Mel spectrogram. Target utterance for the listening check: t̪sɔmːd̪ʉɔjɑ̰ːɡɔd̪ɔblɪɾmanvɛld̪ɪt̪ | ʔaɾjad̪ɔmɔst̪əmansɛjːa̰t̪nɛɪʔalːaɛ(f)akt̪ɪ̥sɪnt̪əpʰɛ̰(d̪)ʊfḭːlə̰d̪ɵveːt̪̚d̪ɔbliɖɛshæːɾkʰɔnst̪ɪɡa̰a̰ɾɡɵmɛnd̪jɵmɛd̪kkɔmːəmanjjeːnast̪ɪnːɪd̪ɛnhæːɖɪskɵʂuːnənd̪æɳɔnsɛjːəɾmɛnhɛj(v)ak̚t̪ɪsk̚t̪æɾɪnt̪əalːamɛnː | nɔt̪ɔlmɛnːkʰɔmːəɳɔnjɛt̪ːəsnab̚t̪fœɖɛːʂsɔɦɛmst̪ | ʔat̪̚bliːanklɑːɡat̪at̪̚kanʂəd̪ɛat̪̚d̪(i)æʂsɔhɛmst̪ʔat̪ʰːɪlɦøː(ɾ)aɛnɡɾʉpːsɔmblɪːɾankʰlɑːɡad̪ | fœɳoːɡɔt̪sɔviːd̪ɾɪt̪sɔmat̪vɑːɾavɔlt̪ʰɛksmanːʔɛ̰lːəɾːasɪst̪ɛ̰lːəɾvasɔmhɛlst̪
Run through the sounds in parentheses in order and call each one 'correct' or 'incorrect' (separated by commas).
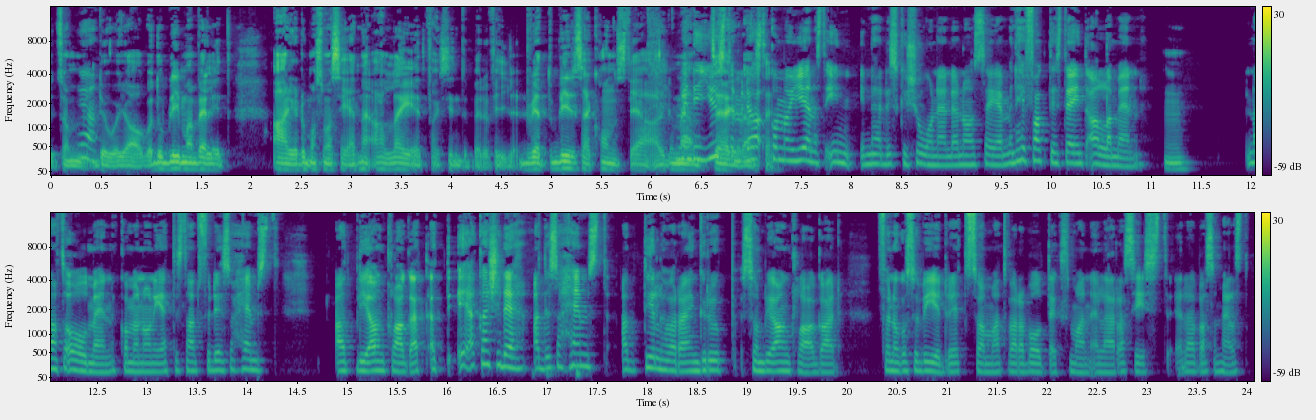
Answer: correct, correct, incorrect, incorrect, correct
